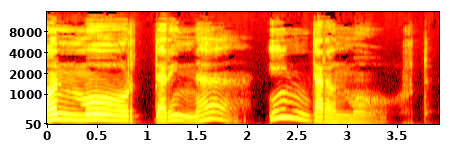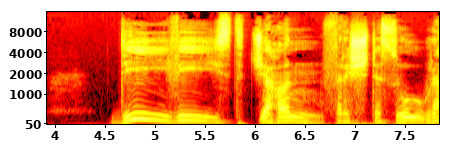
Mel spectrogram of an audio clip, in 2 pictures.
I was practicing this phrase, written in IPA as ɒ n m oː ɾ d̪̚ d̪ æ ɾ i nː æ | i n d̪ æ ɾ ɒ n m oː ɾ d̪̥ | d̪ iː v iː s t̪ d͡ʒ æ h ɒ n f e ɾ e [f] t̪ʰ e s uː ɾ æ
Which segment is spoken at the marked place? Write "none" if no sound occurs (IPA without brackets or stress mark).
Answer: ʃ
